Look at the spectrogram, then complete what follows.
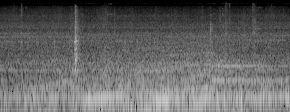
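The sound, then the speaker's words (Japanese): A bus engine rumbles steadily as the bus departs from a stop, its low drone rising in pitch as the vehicle accelerates away, with a brief clank and faint hiss near the start. “はい、発車します。”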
